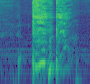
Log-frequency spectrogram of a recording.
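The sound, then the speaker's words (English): Two harsh coughs in quick succession from a person whose cough drop is not working. The first is longer and raspy, the second follows right after, forming a brief coughing fit with a quieter throaty sound at the end. “Yep, the cough drop ain't working.”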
